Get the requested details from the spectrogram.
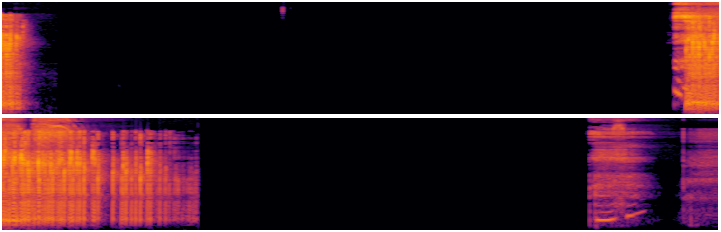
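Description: A long, loud, sputtering fart lasting about two seconds, bracketed by a brief blip at the start and a shorter squeaky toot near the end, with silence between, let out during a prayer.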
